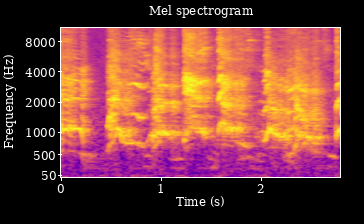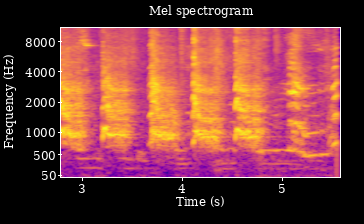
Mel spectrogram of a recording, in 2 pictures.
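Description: Small dog barking in a fast, steady run, about two to three barks a second.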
